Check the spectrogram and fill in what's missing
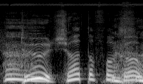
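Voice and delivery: high, loud mock protest; retold annoyed yell. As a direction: imitate a teased classmate yelling back. Retold reply to being teased.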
